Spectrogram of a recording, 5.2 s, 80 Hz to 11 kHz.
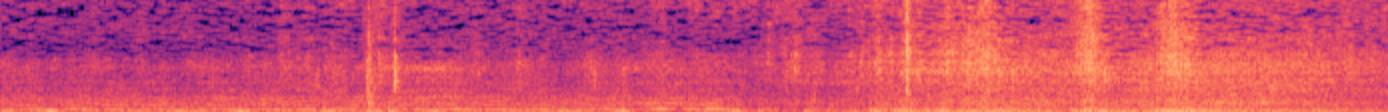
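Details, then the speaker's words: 1972 VW Super Beetle convertible, bought partly disassembled, started cold: slow crank before it fires, then a choppy, lumpy idle that stumbles; it settles and sounds good as it warms up, a rough cold start. "a cold motor so not to be surprised that it took a little bit there but yeah it's running a little choppy it'll warm up in a minute"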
